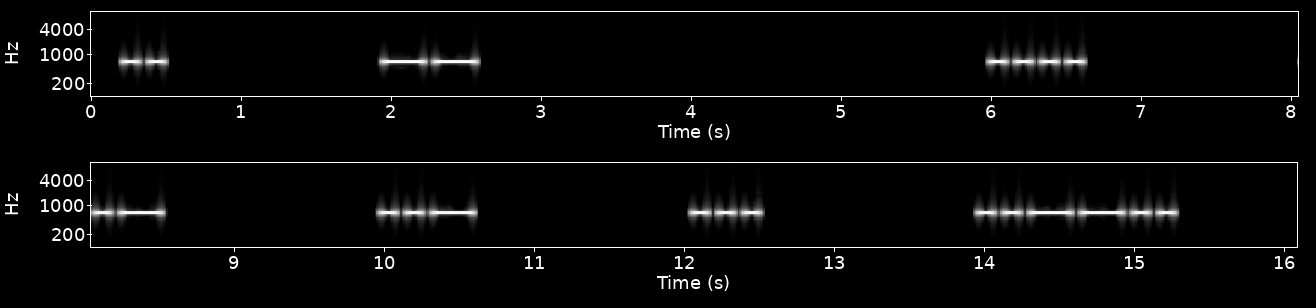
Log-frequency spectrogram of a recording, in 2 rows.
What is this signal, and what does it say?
Morse code, heard as a keyed tone, about 14 wpm, spaced as for 5 wpm, 680 Hz. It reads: IM HAUS?
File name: Morsekurs / Witze / Witz 15. Juni 2021, 25 F70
